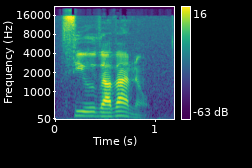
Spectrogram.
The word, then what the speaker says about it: ciudadano: Ciudadano, ciu, da, no. Bien, es llana y por lo tanto no lleva tilde porque acaba en O.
